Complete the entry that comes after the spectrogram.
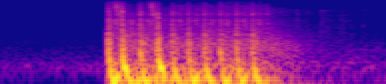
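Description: Rapid burst of gunfire in a Call of Duty search and destroy esports match, a dense loud volley of repeated shots lasting under a second, then quick fading to quiet.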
